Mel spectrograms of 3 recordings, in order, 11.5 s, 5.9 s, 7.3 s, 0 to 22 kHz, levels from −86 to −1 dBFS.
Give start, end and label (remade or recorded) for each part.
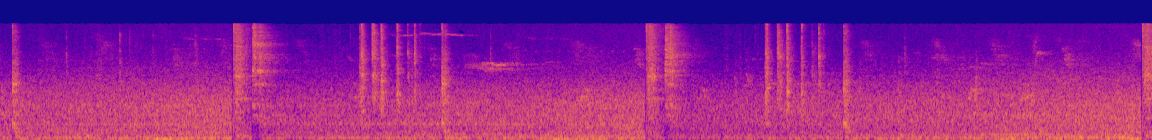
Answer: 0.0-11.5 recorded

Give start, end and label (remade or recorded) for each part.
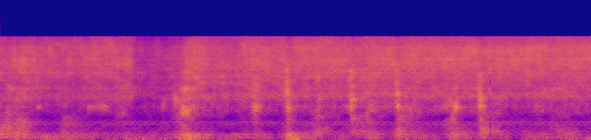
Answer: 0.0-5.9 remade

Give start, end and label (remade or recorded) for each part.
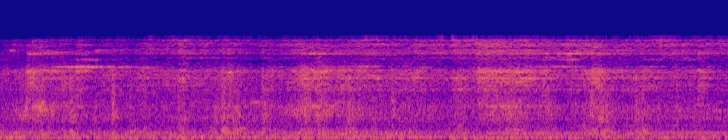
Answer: 0.0-0.8 recorded; 0.8-2.4 remade; 2.4-7.3 recorded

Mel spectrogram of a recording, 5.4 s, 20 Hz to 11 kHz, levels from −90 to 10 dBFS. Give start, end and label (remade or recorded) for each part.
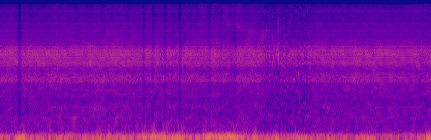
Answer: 0.0-3.3 remade; 3.3-3.9 recorded; 3.9-5.4 remade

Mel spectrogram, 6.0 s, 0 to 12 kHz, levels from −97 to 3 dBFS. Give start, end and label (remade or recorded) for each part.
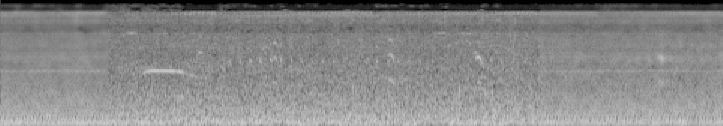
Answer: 0.0-0.9 remade; 0.9-4.5 recorded; 4.5-6.0 remade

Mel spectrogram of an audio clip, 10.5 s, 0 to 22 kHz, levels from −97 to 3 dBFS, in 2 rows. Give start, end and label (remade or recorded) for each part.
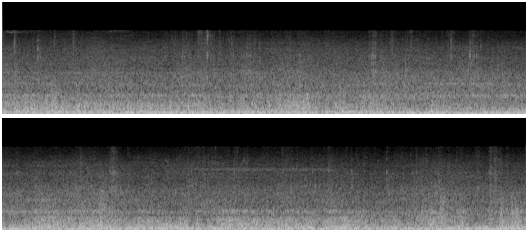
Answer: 0.0-1.2 recorded; 1.2-1.9 remade; 1.9-10.5 recorded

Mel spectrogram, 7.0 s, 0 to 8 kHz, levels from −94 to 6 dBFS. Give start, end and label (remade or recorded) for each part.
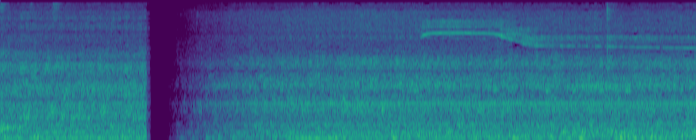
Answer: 0.0-7.0 recorded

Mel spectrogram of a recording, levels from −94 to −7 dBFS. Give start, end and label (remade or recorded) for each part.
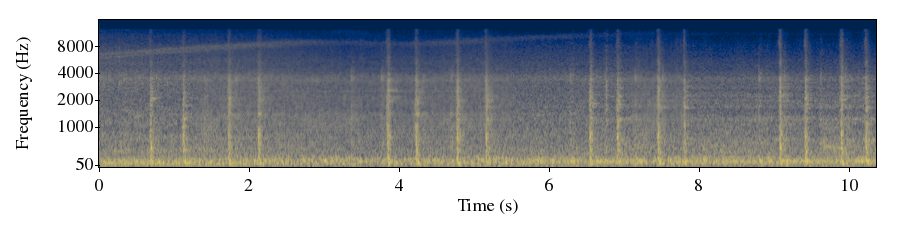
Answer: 0.0-1.3 recorded; 1.3-5.5 remade; 5.5-7.1 recorded; 7.1-7.8 remade; 7.8-10.4 recorded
